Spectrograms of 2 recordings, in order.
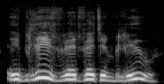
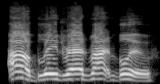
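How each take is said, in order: First: It is said in a French accent. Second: It is said in an American accent.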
